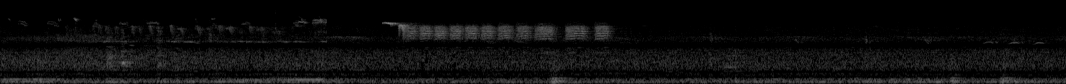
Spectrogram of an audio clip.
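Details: Carolina Chickadees feeding nestlings insect eggs and larvae at a birdhouse nest in St. Cloud, Osceola County, on native-plant landscaping. Faint high chips precede one sharp thin note and a run of about nine buzzy, evenly spaced dee notes.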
